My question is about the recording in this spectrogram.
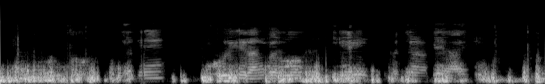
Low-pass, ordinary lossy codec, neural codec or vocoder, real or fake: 7.2 kHz; MP3, 32 kbps; codec, 44.1 kHz, 3.4 kbps, Pupu-Codec; fake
